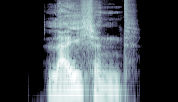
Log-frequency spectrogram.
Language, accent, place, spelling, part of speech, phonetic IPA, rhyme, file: German, Germany, Berlin, laichend, verb, [ˈlaɪ̯çn̩t], -aɪ̯çn̩t, De-laichend.ogg
- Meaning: present participle of laichen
